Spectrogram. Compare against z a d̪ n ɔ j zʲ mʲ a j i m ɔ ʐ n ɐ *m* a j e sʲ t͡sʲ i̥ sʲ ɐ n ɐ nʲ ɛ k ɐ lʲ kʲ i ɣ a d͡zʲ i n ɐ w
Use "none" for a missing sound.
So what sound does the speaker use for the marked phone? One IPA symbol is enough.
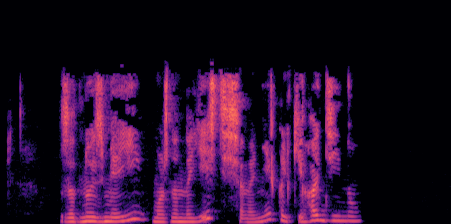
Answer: n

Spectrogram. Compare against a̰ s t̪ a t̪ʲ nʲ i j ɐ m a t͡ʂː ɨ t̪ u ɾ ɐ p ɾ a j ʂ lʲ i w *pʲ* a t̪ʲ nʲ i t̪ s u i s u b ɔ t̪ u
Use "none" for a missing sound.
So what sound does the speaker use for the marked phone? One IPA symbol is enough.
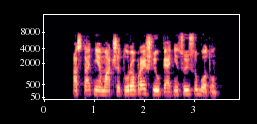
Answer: pʲ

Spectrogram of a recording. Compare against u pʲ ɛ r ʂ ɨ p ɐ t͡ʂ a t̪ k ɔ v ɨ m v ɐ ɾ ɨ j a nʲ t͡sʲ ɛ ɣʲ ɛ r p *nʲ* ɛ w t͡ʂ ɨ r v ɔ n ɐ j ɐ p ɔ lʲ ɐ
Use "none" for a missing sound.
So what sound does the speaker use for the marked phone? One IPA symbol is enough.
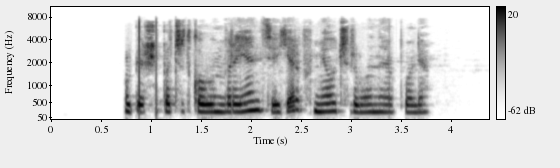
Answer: mʲ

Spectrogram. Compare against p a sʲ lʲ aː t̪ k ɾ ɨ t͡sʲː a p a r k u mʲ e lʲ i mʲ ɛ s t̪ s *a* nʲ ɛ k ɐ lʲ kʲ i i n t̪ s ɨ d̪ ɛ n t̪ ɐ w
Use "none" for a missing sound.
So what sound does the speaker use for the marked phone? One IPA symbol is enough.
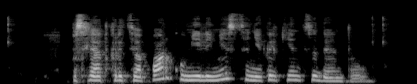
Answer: ɐ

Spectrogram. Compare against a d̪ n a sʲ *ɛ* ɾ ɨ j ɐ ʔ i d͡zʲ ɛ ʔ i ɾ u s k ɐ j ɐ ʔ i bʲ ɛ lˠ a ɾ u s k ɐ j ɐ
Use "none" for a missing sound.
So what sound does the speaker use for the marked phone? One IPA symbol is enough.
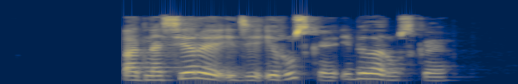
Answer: ɛ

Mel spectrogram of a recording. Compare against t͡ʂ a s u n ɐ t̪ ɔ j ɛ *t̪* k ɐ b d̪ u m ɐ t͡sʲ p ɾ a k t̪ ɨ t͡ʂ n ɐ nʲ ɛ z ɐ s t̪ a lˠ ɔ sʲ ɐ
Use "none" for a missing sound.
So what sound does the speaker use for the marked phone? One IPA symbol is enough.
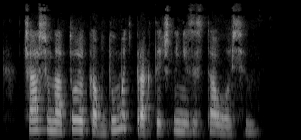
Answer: none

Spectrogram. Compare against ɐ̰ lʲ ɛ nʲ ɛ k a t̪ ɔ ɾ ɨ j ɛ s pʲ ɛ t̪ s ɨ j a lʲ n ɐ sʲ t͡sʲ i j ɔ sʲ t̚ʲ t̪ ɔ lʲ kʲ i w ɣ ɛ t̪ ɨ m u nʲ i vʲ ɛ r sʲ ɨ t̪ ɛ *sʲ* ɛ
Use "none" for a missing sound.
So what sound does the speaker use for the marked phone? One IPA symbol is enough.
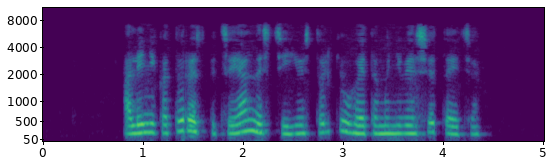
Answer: t͡sʲ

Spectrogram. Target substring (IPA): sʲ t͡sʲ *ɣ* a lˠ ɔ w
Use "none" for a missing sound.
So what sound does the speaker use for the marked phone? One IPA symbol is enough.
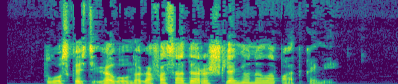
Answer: ɣ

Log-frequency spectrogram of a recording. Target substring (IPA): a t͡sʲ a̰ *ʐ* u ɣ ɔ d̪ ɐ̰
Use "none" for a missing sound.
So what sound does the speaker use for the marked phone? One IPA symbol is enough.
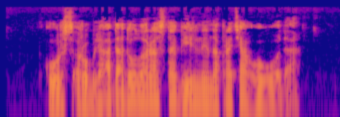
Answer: ɣ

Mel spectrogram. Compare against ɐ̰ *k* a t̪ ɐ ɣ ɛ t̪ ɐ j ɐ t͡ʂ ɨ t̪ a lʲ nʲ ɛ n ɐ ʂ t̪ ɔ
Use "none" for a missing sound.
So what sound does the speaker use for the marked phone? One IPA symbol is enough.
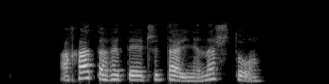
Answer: x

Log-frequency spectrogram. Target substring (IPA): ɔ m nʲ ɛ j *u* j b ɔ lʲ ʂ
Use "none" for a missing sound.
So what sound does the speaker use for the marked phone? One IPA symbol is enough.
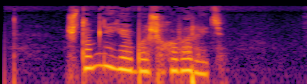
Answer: ɔ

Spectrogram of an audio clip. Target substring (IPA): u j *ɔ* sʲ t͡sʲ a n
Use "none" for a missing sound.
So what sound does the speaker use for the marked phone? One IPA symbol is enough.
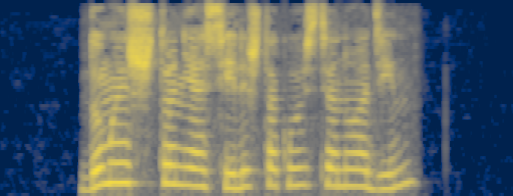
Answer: u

